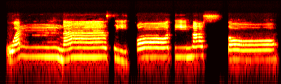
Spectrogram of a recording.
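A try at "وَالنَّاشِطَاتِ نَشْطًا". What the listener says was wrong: Huruf shinnya disempurnakan. Gitu ya, ada penyebaran udara, penyebaran suara, penyebaran suara ya. Wan nashitoti nashto.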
